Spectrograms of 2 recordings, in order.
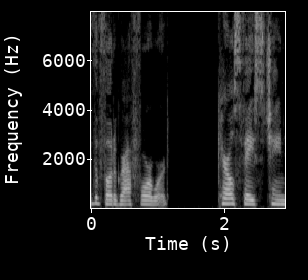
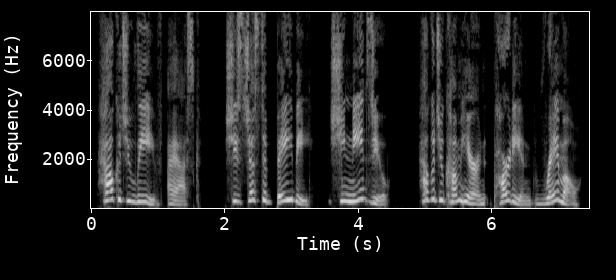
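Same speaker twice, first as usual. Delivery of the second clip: distraught accusation; 6 semitones higher, 4 dB louder than usual. A narrator's reading. Daughter accuses mother, distraught.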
